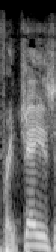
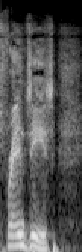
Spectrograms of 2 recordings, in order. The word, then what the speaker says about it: Franzese: His last name is Franzese. You've heard people say Francese, Franzijap. I mean, they say all sorts of things, just like with my last name, but it's Franzese is how we're pronouncing it.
